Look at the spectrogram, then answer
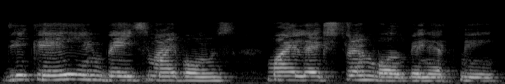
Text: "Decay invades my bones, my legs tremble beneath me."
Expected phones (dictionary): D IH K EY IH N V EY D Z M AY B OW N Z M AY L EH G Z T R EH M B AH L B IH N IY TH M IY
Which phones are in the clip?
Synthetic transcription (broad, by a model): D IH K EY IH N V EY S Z M AY B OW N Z M AY L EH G S T R EH M B AH L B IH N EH T M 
